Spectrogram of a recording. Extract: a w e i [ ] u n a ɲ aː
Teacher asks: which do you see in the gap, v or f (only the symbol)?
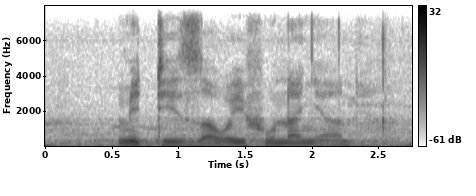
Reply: f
